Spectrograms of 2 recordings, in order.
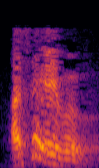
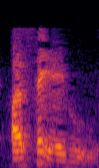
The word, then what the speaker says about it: asseyez-vous: Asseyez-vous. That's it. Asseyez-vous, s'il vous plaît.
